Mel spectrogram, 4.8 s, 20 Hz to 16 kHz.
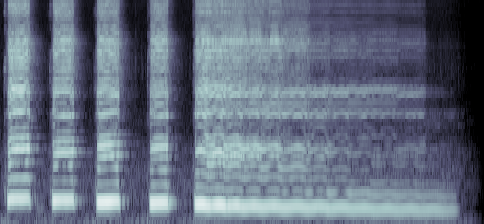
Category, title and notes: Music > Solo instrument
MUSCInst-Blue Snowball Microphone, CU Kazoo, 'Failure' Accent 03 Nicholas Judy TDC
A kazoo 'failure' accent.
